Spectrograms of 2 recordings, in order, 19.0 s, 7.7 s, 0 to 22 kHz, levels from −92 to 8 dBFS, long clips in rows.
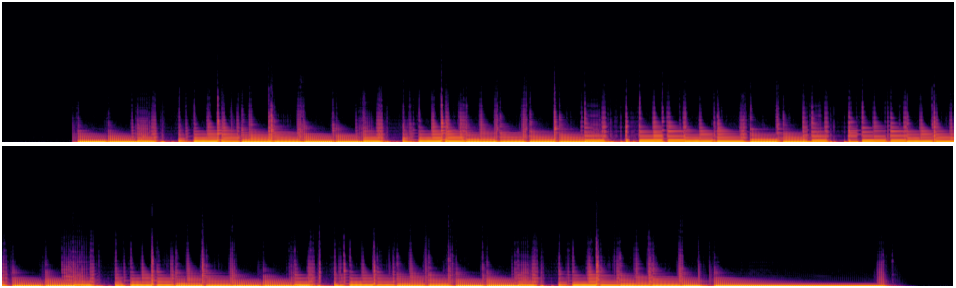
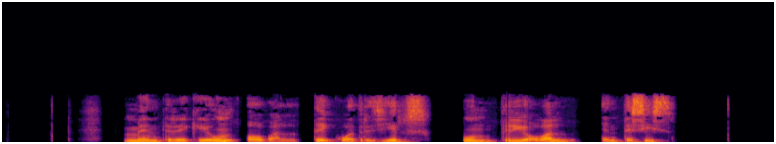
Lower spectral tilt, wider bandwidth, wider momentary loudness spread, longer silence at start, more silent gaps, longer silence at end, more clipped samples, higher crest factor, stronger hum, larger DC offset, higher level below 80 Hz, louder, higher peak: first, -11.5 dB/octave vs -4.5 dB/octave; second, 4.1 kHz vs 8 kHz; second, 6 LU vs 11 LU; second, 0.75 s vs 1.2 s; second, none vs 3.00-3.11 s, 4.31-4.60 s, 5.79-5.98 s; second, 0.65 s vs 1.05 s; neither; second, 12 dB vs 18 dB; first, 50 Hz at -30 dBFS vs none; neither; first, -16 dBFS vs -60 dBFS; first, -14 LUFS vs -20 LUFS; first, 0 dBFS vs -4 dBFS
